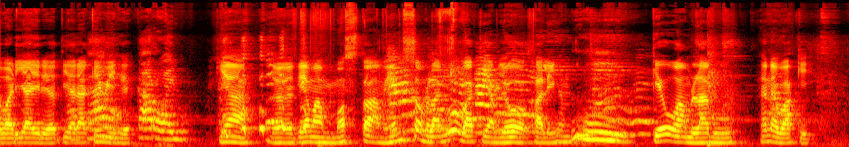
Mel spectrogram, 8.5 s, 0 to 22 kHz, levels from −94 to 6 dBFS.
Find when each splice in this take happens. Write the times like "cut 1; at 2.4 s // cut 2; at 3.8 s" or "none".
none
